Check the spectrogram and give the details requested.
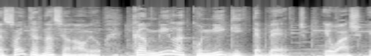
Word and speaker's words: Tebet: Esse sobrenome aí é Tebet, Tebé, ou como é que pronuncia esse? É isso aí mesmo, Tebet.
